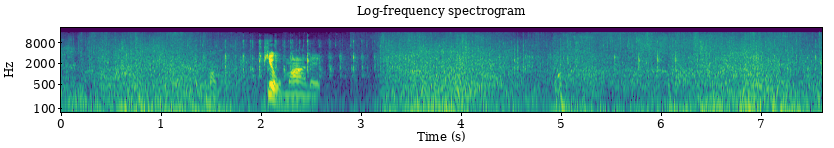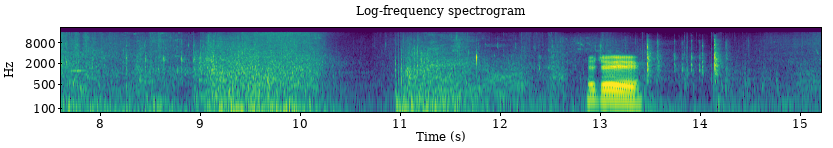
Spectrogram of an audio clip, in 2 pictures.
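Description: Game battle effects crackle and boom.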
